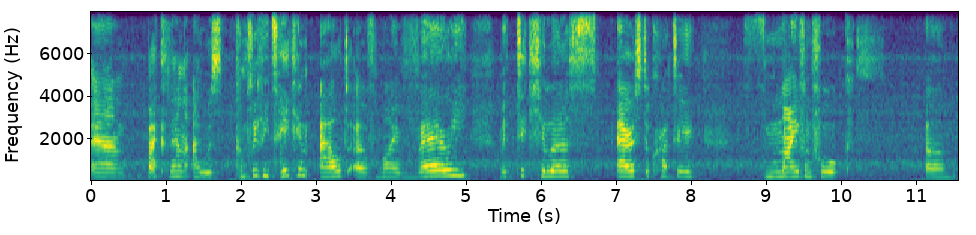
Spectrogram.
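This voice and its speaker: With an American accent, a woman speaks very slowly at a fairly high pitch, her intonation fairly even and her pauses long and frequent. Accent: switches between British and American. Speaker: spiritual healer. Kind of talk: personal storytelling monologue. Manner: hesitant, with fillers and repetitions.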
